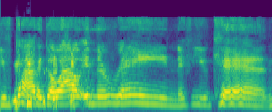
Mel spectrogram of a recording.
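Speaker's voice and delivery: high voice, drawn-out "can". Asked about a Drew Barrymore impression, trying out a Drew Barrymore impression. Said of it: "know you have a Drew Barrymore impression".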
